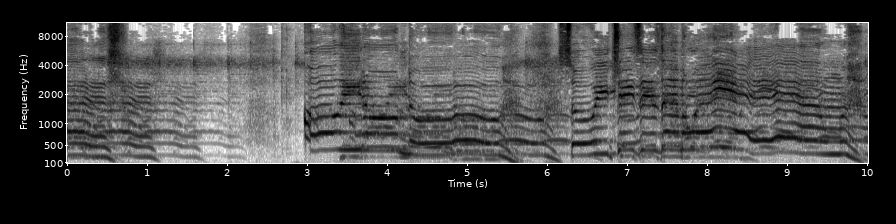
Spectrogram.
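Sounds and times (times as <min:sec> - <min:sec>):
lower vocal line: 0:03.0 - 0:10.0
man singing rock vocals: 0:03.0 - 0:10.0.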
